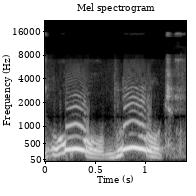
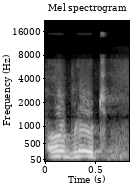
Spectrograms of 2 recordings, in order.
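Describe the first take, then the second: First: It uses drawn-out, theatrical old-fashioned stage diction. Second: It uses plain, neat, modern stage diction. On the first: It reflects an outdated acting style. The speaker calls it wrong. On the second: It reflects the current acting style. The speaker calls it right.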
